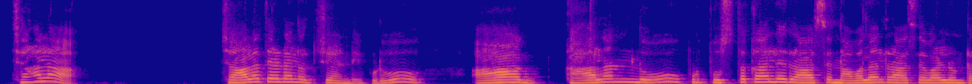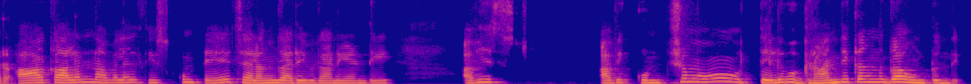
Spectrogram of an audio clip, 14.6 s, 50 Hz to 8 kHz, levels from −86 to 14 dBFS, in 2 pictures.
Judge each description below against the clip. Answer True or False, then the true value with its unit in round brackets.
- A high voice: True (235 Hz)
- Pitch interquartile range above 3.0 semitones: True (3.4 semitones)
